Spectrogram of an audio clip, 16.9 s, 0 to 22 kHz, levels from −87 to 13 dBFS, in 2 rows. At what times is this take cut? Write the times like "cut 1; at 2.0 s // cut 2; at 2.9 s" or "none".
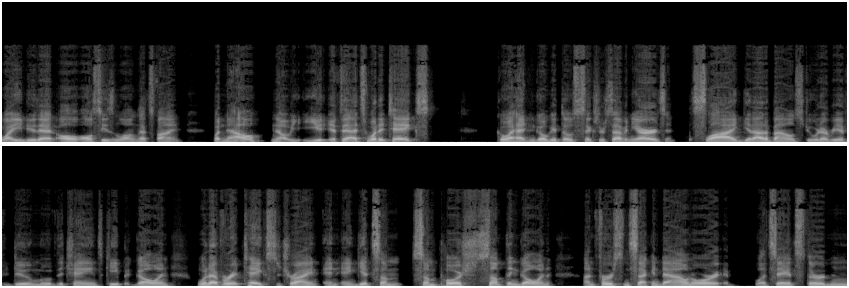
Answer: none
